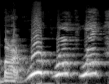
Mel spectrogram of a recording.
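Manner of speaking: high mock dog yips; dog barking. Vlogger playing a person who wants to be a dog, yipping high. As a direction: bark it out like a playful puppy.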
